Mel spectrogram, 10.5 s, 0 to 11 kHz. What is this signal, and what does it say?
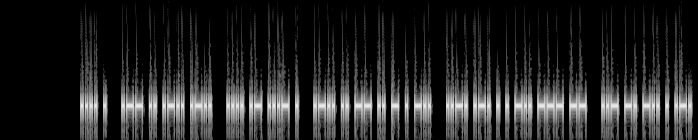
Morse code, heard as a keyed tone, about 36 wpm, 700 Hz. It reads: HE WILL HAVE LIMITED FREEDOM UNDER
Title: Sentences from Top 1000 Words - Review Part 6 - 35wpm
